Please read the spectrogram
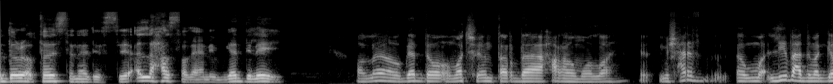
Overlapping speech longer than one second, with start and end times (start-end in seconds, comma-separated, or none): none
